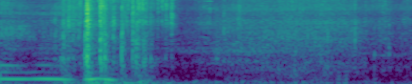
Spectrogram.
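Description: A wooden paint box knocks and rattles as it is handled.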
